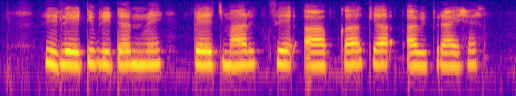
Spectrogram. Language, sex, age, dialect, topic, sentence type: Hindi, female, 18-24, Garhwali, banking, statement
